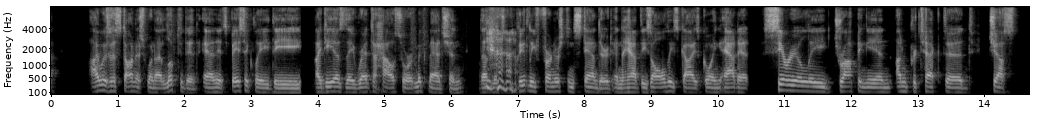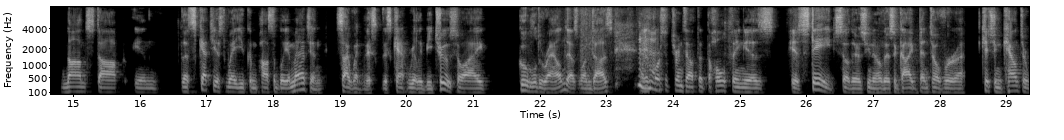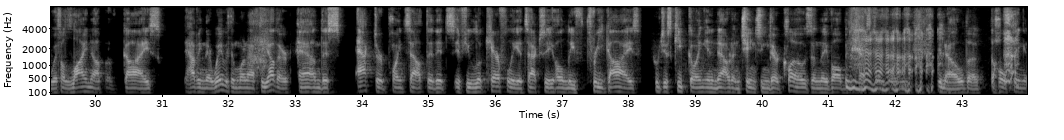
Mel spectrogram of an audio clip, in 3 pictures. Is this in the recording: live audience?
no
